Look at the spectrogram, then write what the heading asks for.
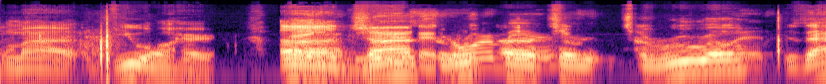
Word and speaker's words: Turturro: John Turturro, is that how you say his name? John Turturro. Yeah, Turturro.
